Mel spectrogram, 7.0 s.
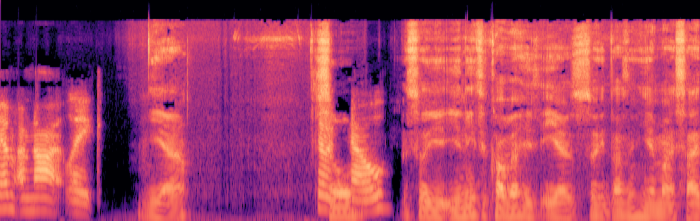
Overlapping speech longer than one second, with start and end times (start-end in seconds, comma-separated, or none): none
